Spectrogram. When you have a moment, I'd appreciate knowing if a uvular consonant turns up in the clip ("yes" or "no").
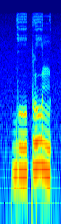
no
